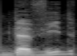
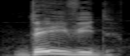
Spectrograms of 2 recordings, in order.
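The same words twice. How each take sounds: First: The name is pronounced the French way. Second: The name is pronounced the English way. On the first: "pour les francophones" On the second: "pour les anglophones"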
